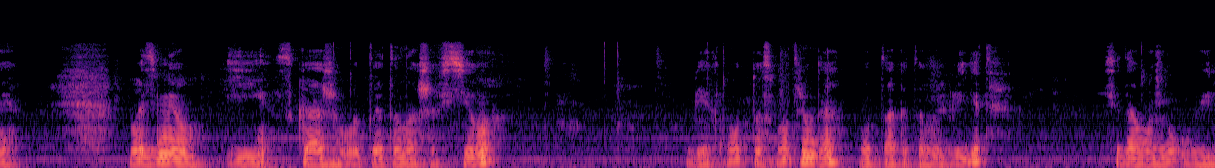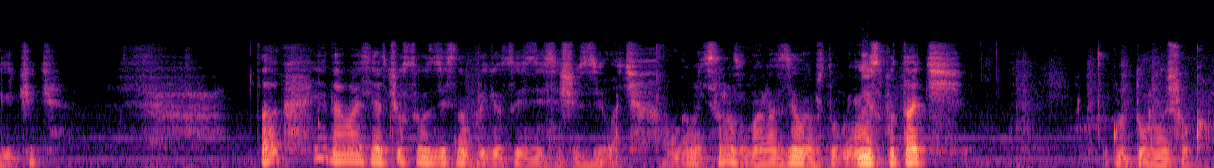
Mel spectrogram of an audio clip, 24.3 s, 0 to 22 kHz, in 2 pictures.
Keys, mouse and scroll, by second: 2.9 click, 5.6-7.8 drag, 7.8-10.8 middle drag, 11.8-14.8 middle drag, 17.9 scroll up 2, 18.7-21.5 middle drag, 21.5 click.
